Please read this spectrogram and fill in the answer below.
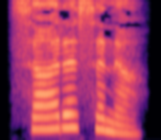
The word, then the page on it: ಶರಾಸನ: śarāsana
